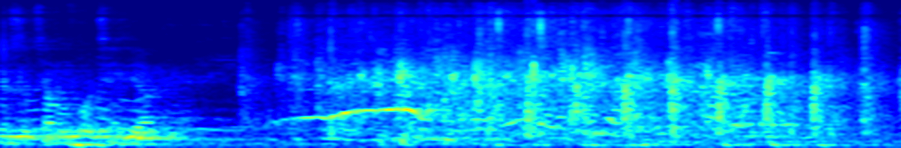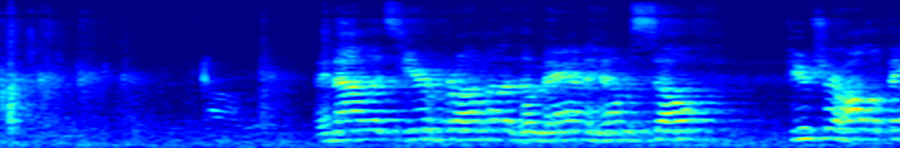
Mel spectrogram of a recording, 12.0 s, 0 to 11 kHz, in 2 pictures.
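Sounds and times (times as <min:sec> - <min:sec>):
audience applause: 0:01.6 - 0:07.1.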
